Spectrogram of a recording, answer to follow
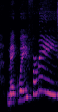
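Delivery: high squealing pig voice. A narrator's reading. Pig three barging into the tub, high squeal. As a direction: squeal it out pushily. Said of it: "squealed number three".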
